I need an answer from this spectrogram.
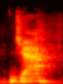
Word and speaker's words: ja: nein I loved it ja I loved it does it JA yeah it's y'all you don't pronounce the J yeah it's kind of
